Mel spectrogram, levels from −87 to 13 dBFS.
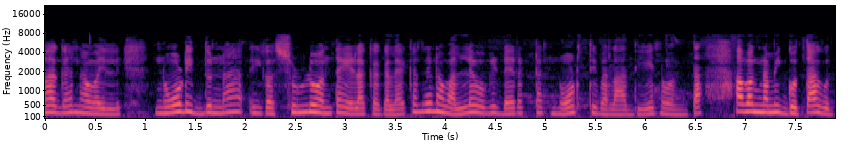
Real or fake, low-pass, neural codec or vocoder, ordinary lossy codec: real; none; none; none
